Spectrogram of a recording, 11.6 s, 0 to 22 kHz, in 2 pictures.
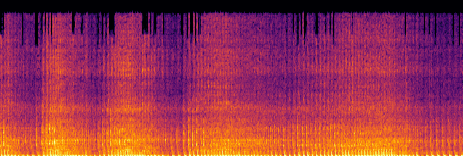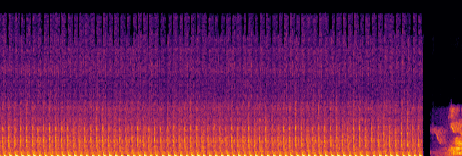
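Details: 2016 KTM RC 390 BS3 single-cylinder, 29k km, started and idling with mic removed: steady, even thumping idle, no knocks or rattles; slight vibration noted from a bolt.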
